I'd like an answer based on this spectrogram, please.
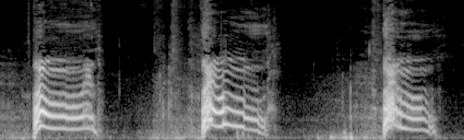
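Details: Sherpa the dog gives three separate drawn-out vocal yowls, one roughly every two and a half seconds. Each is rich and harmonic, and the later ones bend downward at the end. Quiet pauses separate them.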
